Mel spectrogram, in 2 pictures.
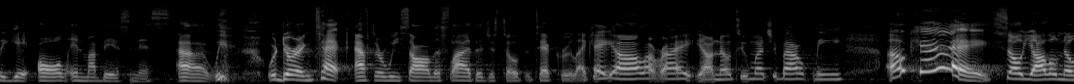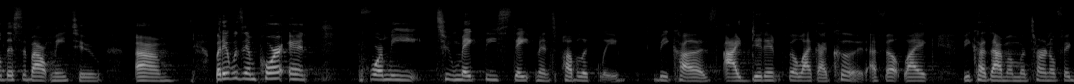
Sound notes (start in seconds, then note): none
